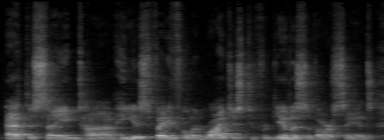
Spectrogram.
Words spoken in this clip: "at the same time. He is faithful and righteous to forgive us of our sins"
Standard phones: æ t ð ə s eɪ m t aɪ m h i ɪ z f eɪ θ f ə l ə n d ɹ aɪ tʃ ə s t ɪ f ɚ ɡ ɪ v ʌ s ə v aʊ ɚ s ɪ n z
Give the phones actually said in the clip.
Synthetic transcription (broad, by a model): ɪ t ð ə s eɪ m t aɪ m i ɪ z f eɪ θ f ə l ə n ɹ aɪ tʃ ə s t ɪ f ɚ ɡ ɪ v ʌ s ə v aʊ ɚ s ɪ n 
